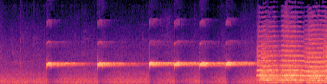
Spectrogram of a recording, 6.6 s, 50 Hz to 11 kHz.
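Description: A whistle counts the band off: two long blasts a second apart, then four short ones about half a second apart. Just after 5 seconds the full marching band comes in with a loud brass chord.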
